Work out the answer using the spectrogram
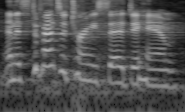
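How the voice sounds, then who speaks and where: A young adult woman, a defense attorney, giving an energetic conference lecture into a microphone. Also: on the high side, fairly quick, rough recording. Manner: energetic, lively, self-described loud. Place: conference room. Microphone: handheld or podium mic.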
